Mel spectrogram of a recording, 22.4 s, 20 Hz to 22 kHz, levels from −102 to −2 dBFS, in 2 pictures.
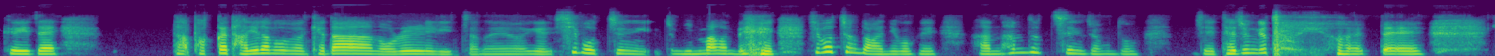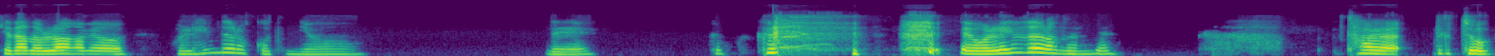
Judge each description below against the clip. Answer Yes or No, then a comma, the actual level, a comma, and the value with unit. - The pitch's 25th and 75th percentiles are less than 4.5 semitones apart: Yes, narrow, 2.6 semitones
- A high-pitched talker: Yes, high, 205 Hz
